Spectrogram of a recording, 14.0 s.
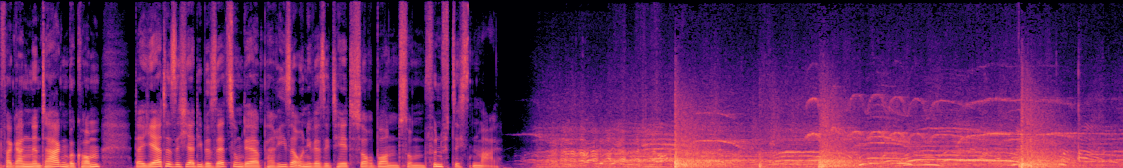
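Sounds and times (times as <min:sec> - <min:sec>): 
speech: 0:00.0 - 0:07.1
laughter: 0:06.6 - 0:14.0
police firecrackers and tear gas grenades bursting: 0:08.3 - 0:14.0.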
